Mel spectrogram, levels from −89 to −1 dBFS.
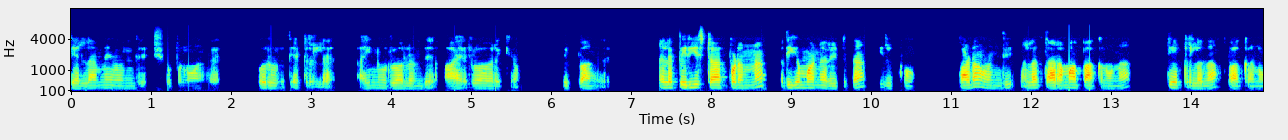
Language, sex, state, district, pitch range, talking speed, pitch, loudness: Tamil, male, Karnataka, Chamarajanagar, 110-120 Hz, 120 wpm, 115 Hz, -32 LUFS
